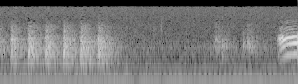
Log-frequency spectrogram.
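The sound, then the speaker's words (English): Police officers knock on a suspect's apartment door in Oakland: a quick series of five firm knocks, a pause, then two more knocks, with a voice starting to speak just at the end. “Better try knocking”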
